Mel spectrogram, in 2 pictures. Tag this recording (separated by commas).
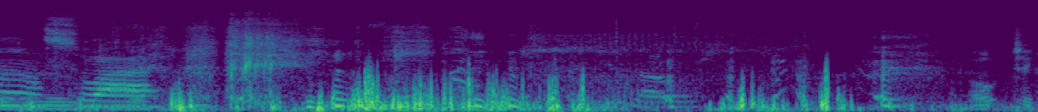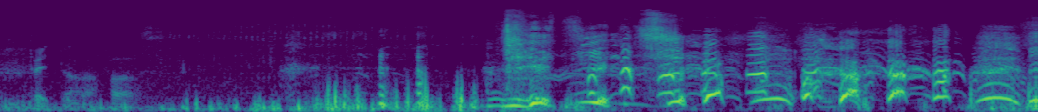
Speech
